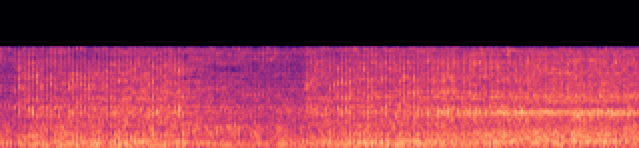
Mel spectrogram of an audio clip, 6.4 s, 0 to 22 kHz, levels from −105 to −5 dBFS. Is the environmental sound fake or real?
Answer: fake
